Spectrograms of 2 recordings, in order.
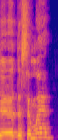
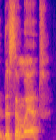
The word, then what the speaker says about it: Десме: Карлом яковичем в Одесі кінцева літера Т яка не вимовляється у французькій мові озвучувалося замість десме казали десамет чи десмет Жак Луї десме народився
